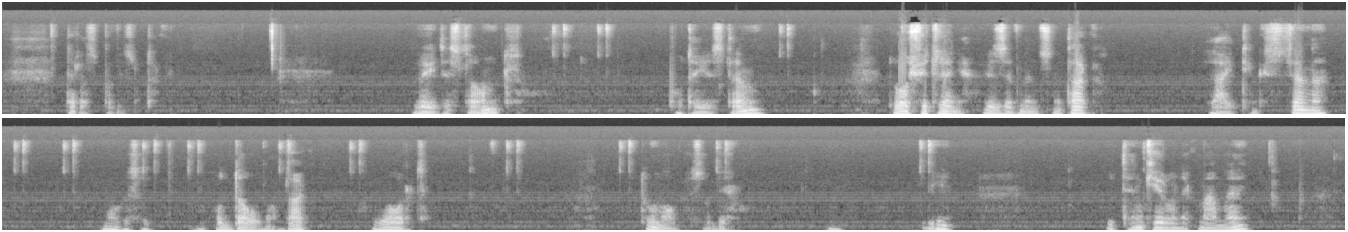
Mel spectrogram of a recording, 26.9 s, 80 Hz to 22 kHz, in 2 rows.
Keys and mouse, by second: 5.8 click, 7.6-21.2 drag, 22.5 click, 24.7-26.0 middle drag.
